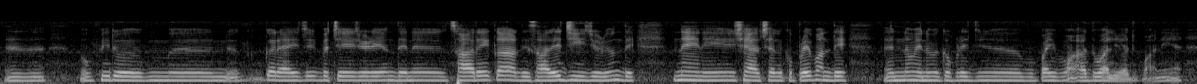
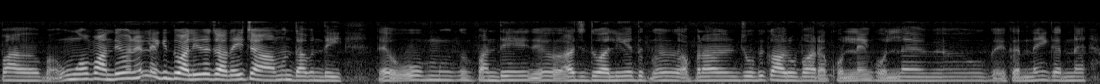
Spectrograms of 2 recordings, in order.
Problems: constant background noise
